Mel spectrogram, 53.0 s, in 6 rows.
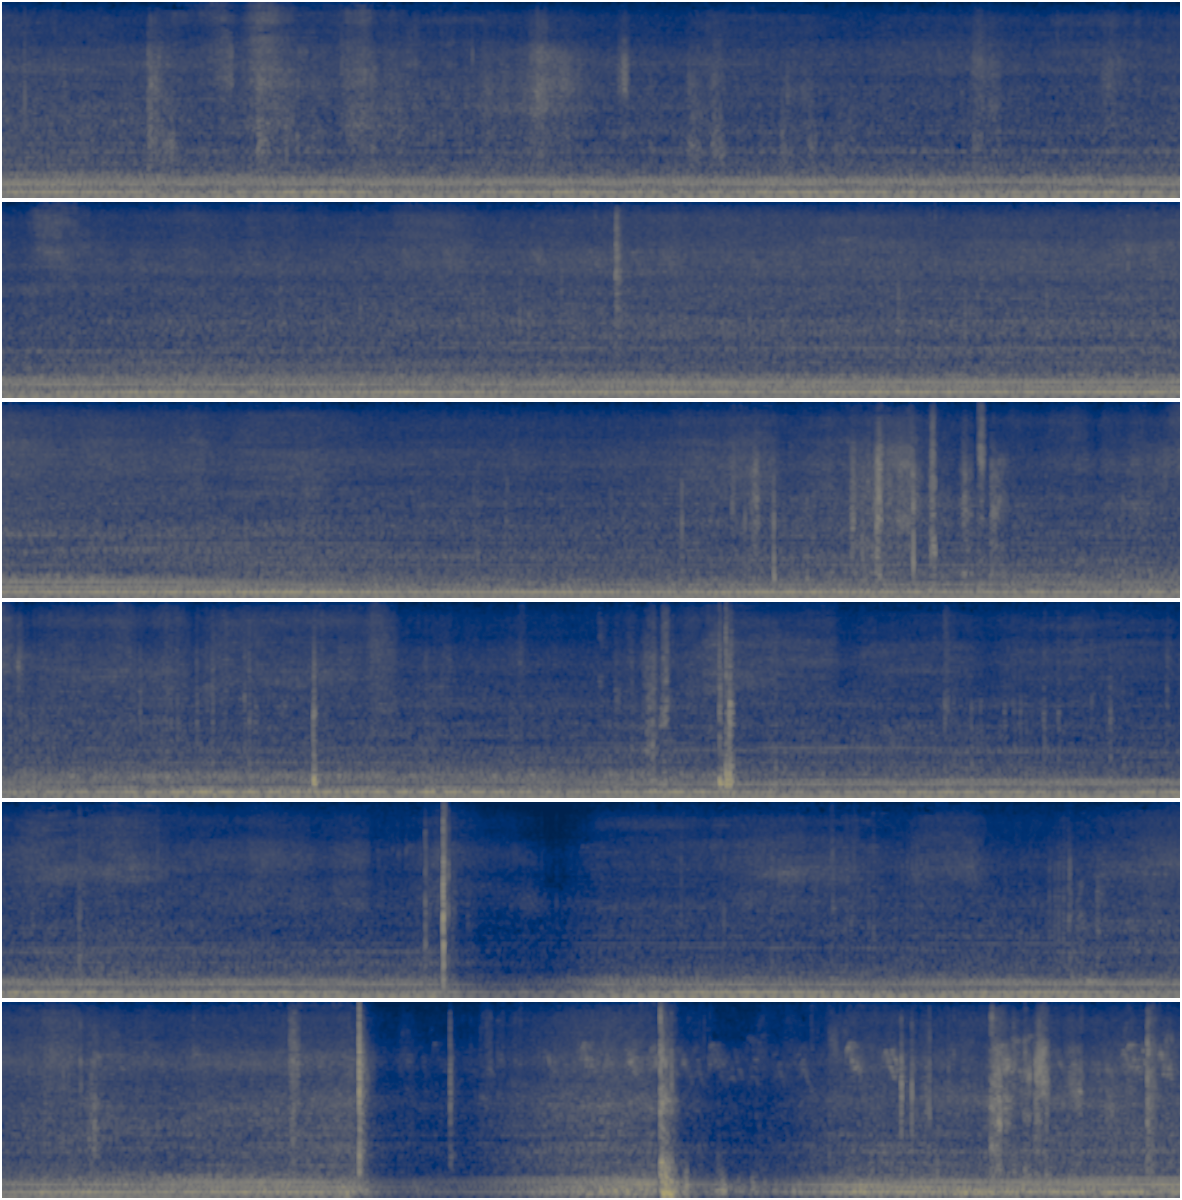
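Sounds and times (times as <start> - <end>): rotary engine idling: 0.0 - 53.0.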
